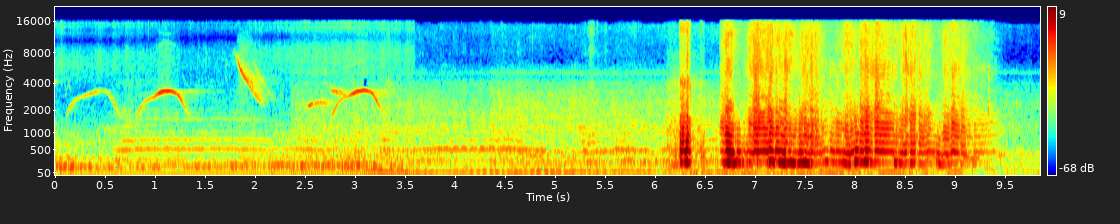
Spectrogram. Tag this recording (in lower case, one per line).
wasp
